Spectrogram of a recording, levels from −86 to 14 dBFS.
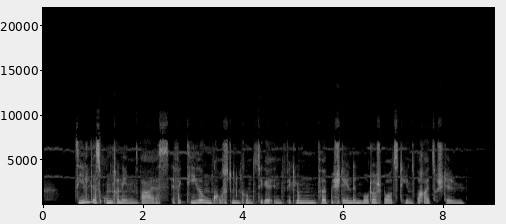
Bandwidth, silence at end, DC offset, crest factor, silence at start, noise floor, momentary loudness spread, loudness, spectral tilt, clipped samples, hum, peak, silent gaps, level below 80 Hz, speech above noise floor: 10 kHz; 0.6 s; under 0.1%; 18 dB; 0.05 s; -79 dBFS; 9 LU; -30 LUFS; -4 dB/octave; under 0.1%; none; -12 dBFS; none; -72 dBFS; 49 dB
